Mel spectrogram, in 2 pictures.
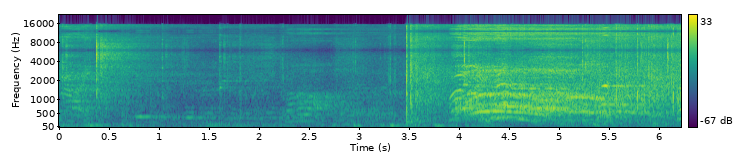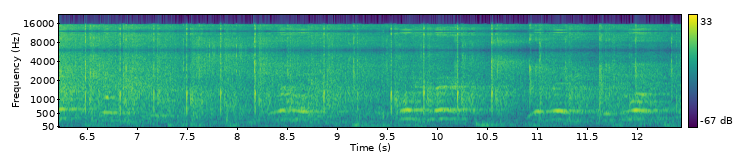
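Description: People's voices in a large sports hall, faint at first and then loud from about three and a half seconds in, with scattered short knocks and clatter.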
